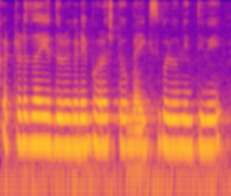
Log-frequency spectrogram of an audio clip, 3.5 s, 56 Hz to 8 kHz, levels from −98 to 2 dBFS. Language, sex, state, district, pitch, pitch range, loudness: Kannada, female, Karnataka, Bidar, 200 Hz, 195-210 Hz, -15 LUFS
